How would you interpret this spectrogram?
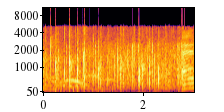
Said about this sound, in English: A round of applause.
